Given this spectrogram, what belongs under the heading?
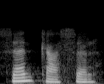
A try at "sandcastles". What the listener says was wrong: Try to get that Z at the end.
